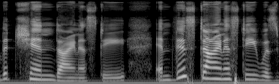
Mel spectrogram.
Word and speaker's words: Qin: about a third dynasty this one is pronounced the Qin I know how do you get it out of Q but that's what it's called the Qin and you can see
